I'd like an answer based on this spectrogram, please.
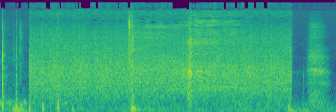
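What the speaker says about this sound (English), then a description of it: "Applause button." A canned applause effect fired from a soundboard button during a podcast, a burst of crowd clapping that swells briefly and cuts off after a few seconds, with a small vocal sound near the start.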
